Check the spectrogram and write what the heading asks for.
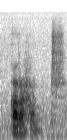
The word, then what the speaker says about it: arahat: Sometimes pronounced as arahant, okay?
